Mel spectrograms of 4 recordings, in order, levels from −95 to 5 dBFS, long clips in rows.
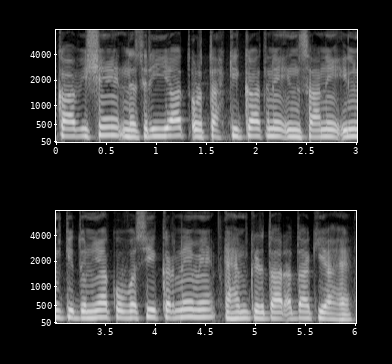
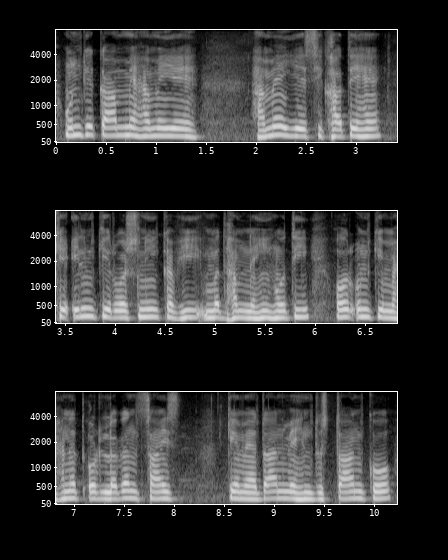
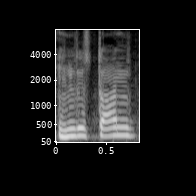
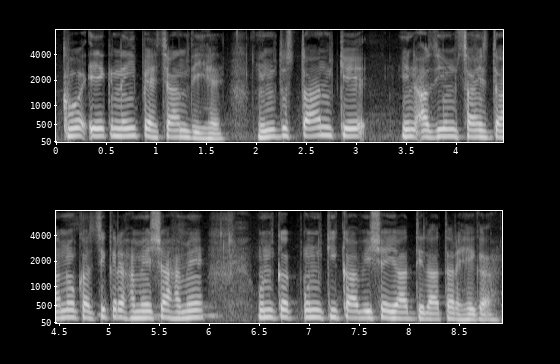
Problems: constant background noise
